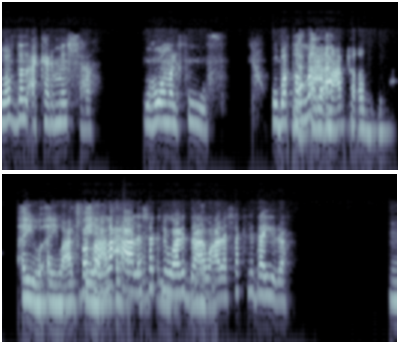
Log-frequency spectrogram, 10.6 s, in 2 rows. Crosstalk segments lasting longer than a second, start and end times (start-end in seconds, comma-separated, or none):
6.3-8.2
